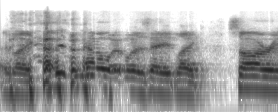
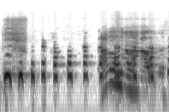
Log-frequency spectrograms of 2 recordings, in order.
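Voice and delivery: higher, slow and stretched, a put-on voice; drawn-out mock voice; 13 semitones higher, 4 dB louder, slower than usual. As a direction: stretch the words out, pitched up. Repeated line, drawn out.

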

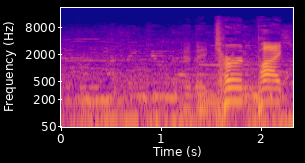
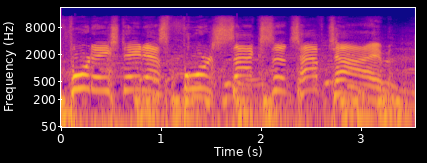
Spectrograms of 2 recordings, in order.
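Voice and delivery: big play call, much higher and louder; excited shout; 10 semitones higher, 3 dB louder than usual. Real, not acted. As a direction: yell the sack call.

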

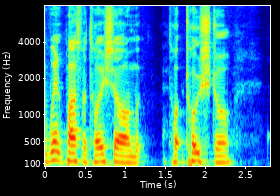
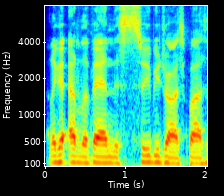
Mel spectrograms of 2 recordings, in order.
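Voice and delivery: usual speaking voice

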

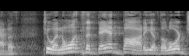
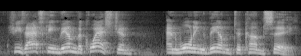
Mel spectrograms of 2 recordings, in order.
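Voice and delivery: usual speaking voice

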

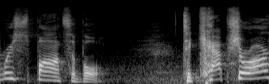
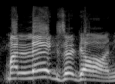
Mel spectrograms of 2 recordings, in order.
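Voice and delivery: imagined crying out; 4 semitones higher than usual. Retold or imitated. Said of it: "they're crying out".

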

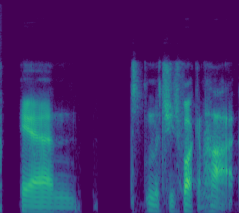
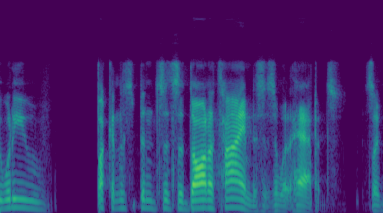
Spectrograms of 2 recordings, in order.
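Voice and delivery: ordinary delivery

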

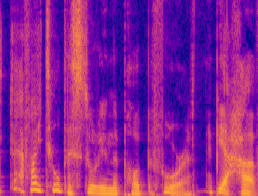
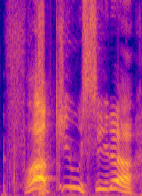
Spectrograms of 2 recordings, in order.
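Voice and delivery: high yelled insult, breaking into laughter; retold shout; 4 dB louder, slower than usual. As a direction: bellow it like a furious fan. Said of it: "just the way".

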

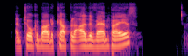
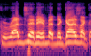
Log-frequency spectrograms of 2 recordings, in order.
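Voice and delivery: ordinary delivery

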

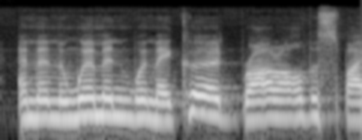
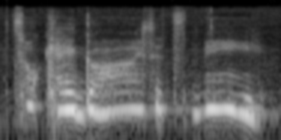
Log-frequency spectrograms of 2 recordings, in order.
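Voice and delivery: mock tender whisper; 3 semitones higher, 7 dB quieter, slower than usual. Mock version of Jesus.

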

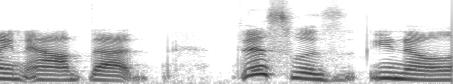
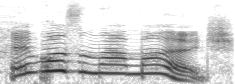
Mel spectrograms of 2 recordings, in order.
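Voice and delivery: squeaky defensive; 13 semitones higher, slower than usual. Real, not acted. Defending her ticket.

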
